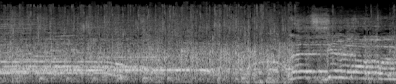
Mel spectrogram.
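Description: Audience applause for Miss Thompson at a St. Nicholas Catholic Church 101st anniversary celebration, steady loud clapping with a voice talking over it throughout.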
